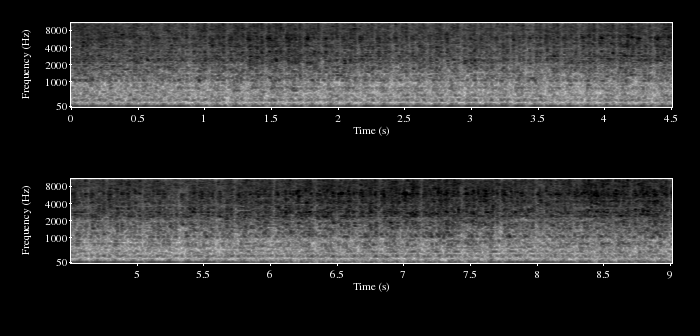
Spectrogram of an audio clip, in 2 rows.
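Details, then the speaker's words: 1984 Ford Bronco, 351 Windsor 5.8L V8, first start after a month sitting, newly fitted Hedman long-tube headers with open exhaust, idling, not revved: very loud, deep, lumpy rumble with raw open-pipe bark; idles healthily. "okay just move to the Bronco for the first time in probably a month it's been kind of sitting in the backyard where I was getting some work done obviously the headers as well as some just miscellaneous maintenance stuff but uh super loud obviously I'm not going full throttle and revving it yet"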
